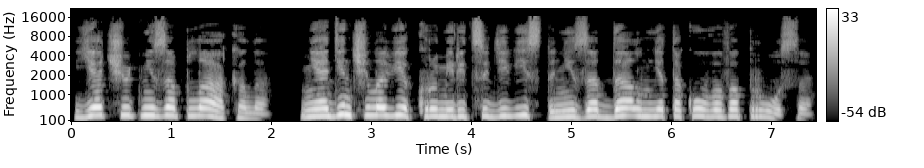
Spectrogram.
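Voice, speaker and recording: A woman's voice: on the high side, a little slow, mellow, dry recording, clean studio sound. A woman reading her memoir aloud, telling the story expressively with a light ironic touch. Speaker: narrator of her own memoir.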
